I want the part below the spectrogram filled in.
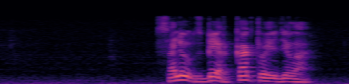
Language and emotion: Russian, positive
